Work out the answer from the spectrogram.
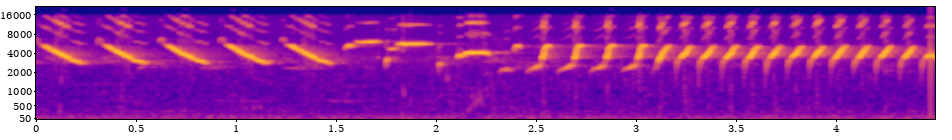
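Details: Natural singing of a Belgian canary: loud, evenly spaced descending whistled sweeps, a brief higher note, then a rapid, regular, pulsing trill to the end.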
